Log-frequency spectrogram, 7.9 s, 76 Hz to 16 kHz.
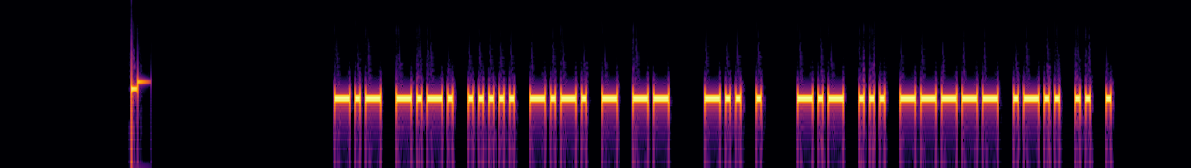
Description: Morse code, heard as a keyed tone, about 34 wpm, 700 Hz. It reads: KC5CTM DE KS0LIE
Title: USA Callsign DE Callsign - 6 Characters - 35wpm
